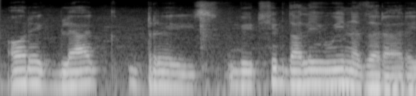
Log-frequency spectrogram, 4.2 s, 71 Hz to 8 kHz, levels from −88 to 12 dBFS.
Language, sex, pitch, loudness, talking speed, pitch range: Hindi, male, 120 Hz, -13 LUFS, 145 wpm, 110-125 Hz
